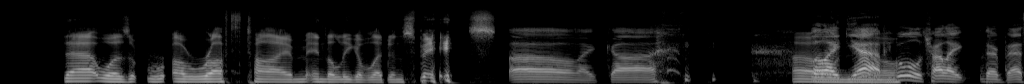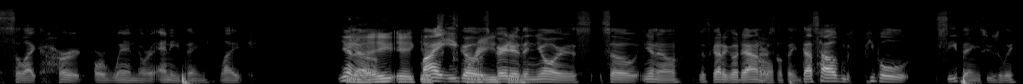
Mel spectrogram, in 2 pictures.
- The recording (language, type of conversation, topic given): English, unstructured, What scares you more: losing an argument or hurting someone?
- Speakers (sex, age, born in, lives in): male, 20-24, United States, United States; male, 30-34, United States, United States
- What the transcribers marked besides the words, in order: laughing while speaking: "space"; laughing while speaking: "god"; tapping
